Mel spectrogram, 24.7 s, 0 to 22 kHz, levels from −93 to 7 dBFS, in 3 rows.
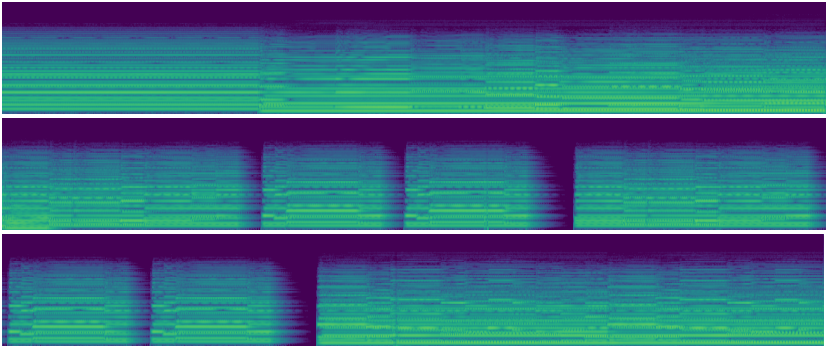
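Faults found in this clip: Short stall from a late packet, twice: 13.07–13.12 s and 20.40–20.45 s. Sound briefly hangs, slight buzzy smear. Jitter buffer ran dry waiting on a late packet, so the receiver stretched the last bit of audio, about 30 ms each time, then picked up where it left off. Nothing actually dropped, but playout delay creeps up about 30 ms per event. Worth a look at buffer sizing and network jitter.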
